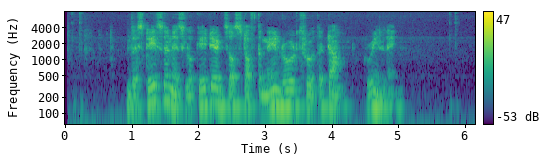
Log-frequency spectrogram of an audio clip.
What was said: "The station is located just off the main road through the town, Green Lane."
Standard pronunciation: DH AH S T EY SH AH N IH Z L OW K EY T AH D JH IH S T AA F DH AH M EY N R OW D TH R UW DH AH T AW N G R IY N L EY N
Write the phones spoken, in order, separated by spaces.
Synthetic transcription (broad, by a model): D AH S T EY SH AH N IH Z L OW K EY T AH D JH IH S T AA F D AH M EY N R OW D T R UW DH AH T AW N G R IY N L EY N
